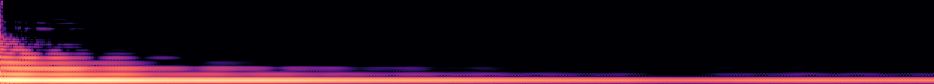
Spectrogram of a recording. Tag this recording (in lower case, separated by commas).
music, bass guitar, guitar, musical instrument, plucked string instrument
